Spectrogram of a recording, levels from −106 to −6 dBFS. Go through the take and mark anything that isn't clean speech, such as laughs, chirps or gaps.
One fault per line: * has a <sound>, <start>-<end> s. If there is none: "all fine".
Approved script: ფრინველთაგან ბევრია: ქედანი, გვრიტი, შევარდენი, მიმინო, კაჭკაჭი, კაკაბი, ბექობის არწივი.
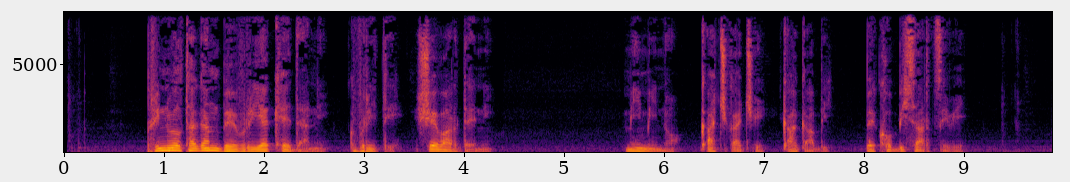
all fine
